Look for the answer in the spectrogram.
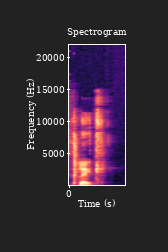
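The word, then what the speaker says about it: Klich: I've been saying his name wrong this whole time. I keep saying Cliche. His name is Click.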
